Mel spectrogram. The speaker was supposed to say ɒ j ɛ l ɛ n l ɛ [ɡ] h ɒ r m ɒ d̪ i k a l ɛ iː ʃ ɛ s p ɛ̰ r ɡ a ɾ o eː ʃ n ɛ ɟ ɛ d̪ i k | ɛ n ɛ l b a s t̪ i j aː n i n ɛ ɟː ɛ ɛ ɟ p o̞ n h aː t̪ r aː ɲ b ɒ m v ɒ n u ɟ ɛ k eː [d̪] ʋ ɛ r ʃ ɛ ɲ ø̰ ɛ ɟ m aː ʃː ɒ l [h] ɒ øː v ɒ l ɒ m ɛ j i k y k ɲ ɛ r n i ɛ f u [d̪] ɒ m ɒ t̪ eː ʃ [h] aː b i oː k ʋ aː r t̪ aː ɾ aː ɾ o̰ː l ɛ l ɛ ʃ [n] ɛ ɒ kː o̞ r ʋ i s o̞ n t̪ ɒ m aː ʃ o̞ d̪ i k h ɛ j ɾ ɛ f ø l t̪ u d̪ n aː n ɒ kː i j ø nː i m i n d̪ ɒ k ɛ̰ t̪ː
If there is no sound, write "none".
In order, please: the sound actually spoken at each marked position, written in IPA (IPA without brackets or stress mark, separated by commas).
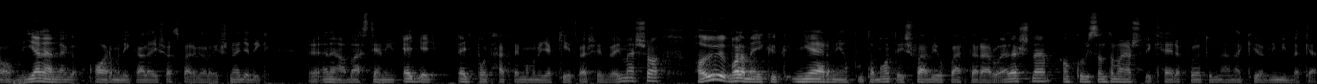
ɡ, t̪, h, t̪, f, n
